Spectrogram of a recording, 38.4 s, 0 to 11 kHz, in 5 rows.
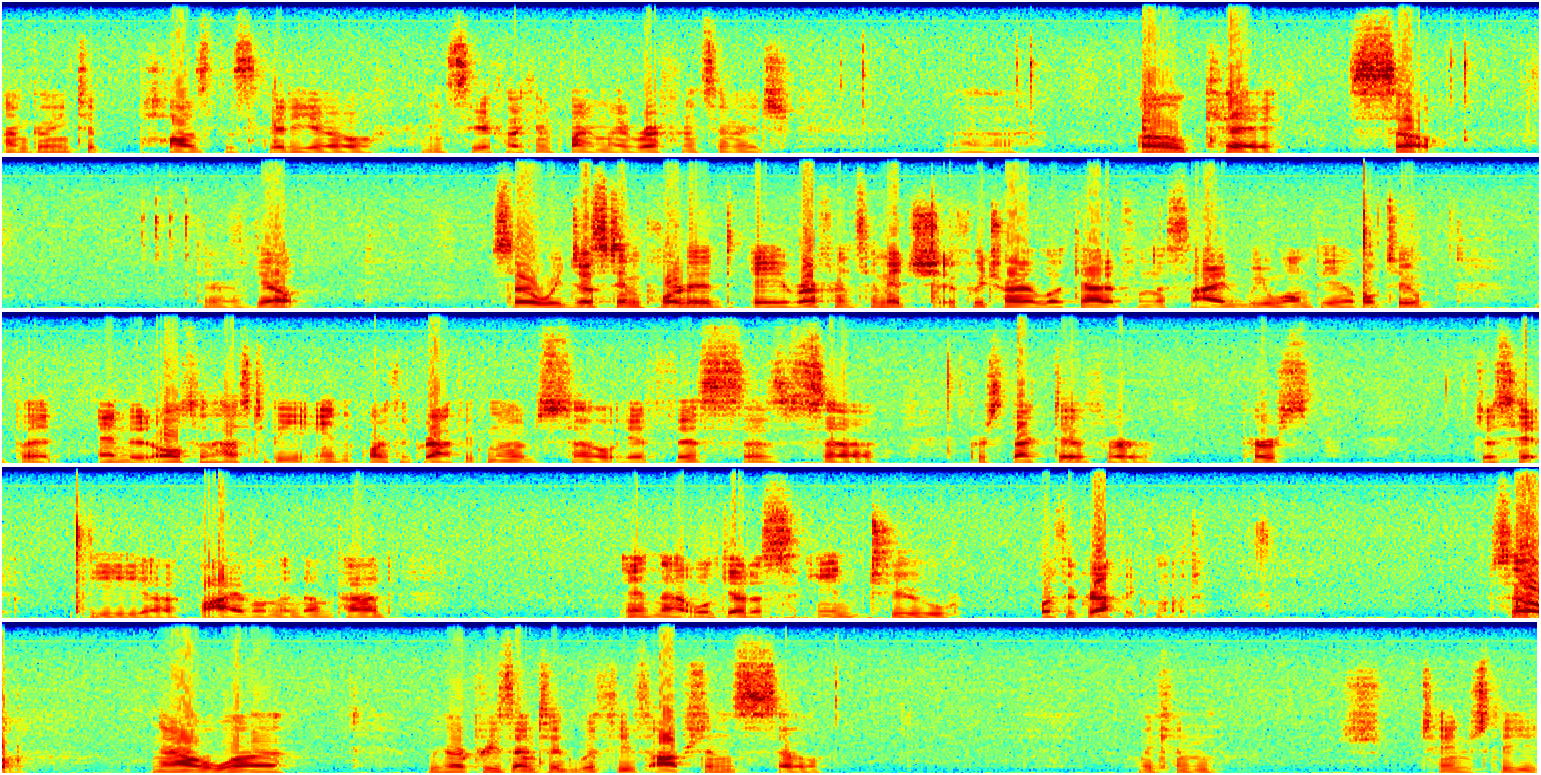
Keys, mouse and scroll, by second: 8.8 click, 12.5 KP_3, 14.6 KP_1, 20.2 KP_5, 23.6 KP_5, 29.5-31.3 scroll down 2, 31.3 scroll down 3, 35.1 click.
